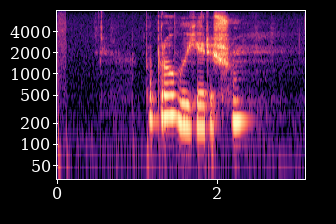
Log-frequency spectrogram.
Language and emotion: Russian, sad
